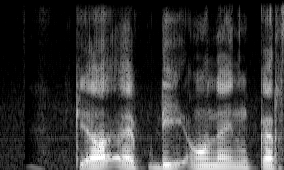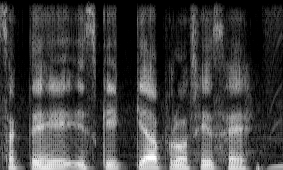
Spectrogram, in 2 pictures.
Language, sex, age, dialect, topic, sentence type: Hindi, male, 25-30, Garhwali, banking, question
